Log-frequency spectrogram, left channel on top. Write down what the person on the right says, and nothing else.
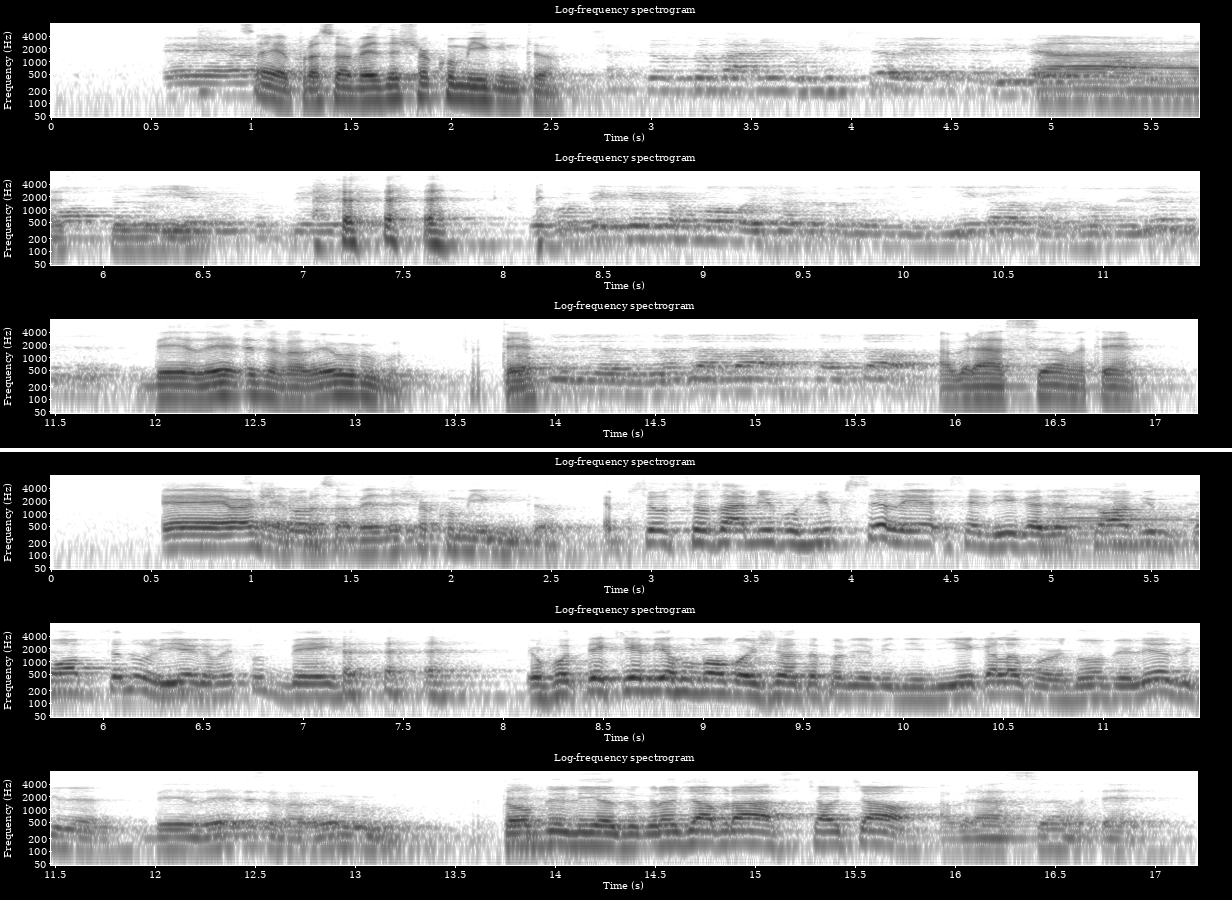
É, eu acho
que
eu,
É para os seus, seus amigos ricos você lê- você liga,
né? Para seu amigo pobre você
não liga, mas tudo bem.
Eu vou ter que ir ali arrumar uma janta para minha menininha que ela acordou, beleza, Guilherme?
Então, beleza. Um grande abraço. Tchau, tchau.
